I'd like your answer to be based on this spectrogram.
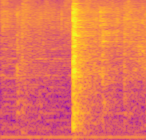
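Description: Butter and sugar melting in a pan, a quiet sizzle with one short utensil knock against the pan midway.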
